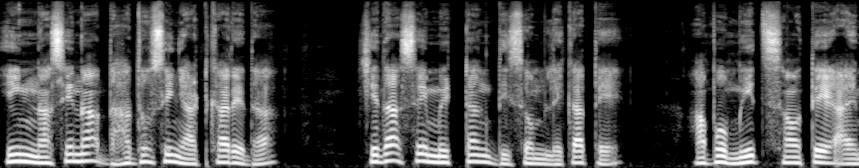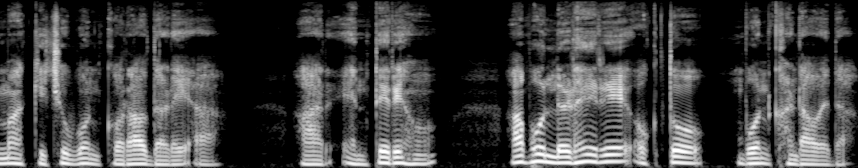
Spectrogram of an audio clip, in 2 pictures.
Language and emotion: Santali, sad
